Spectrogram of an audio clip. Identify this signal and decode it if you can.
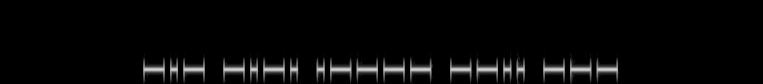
Morse code, heard as a keyed tone, about 17 wpm, 700 Hz. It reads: KC1ZO
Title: Speed Racing - USA 2x2 Call Signs 15wpm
